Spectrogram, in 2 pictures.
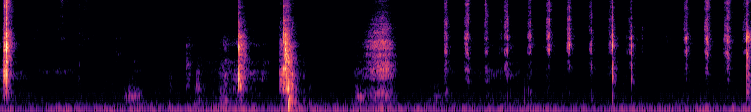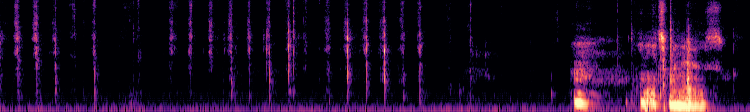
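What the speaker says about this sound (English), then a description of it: "I'm going to snip him with my little angle, my small angle cutters" Small angle cutters snip repeatedly in a close, quiet room, a long run of crisp rhythmic clicks, with brief speech near the end.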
